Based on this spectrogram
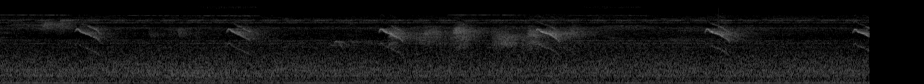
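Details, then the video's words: Juvenile Yellow-bellied Bulbul (Alophoixus phaeocephalus) still calling for food, with thin, high, downslurred notes about every 1.5 seconds over steady hiss; Congkak Forest Park, Selangor, 7 October 2010, breeding season on or just over. "Bulbul, Yellow-bellied - Alophoixus phaeocephalus - juvenile"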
